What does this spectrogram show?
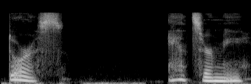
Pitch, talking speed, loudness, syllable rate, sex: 170 Hz, 70 wpm, -17 LUFS, 3.9 syllables/s, female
